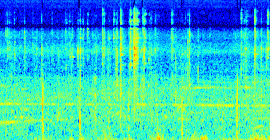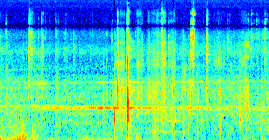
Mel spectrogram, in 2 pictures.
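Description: A person walking down stone steps on a forest trail: irregular footfalls with scattered clicks and knocks, the loudest click about eight seconds in, over a faint steady tone.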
